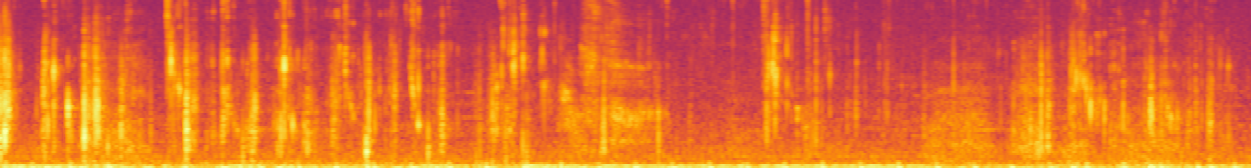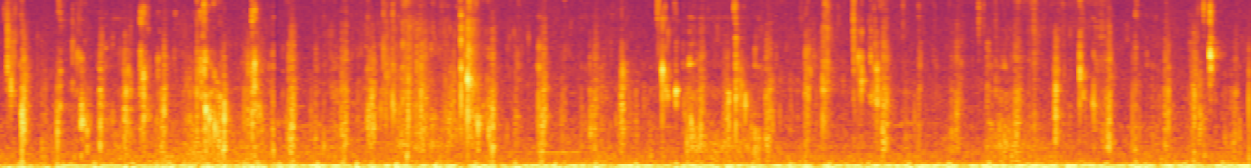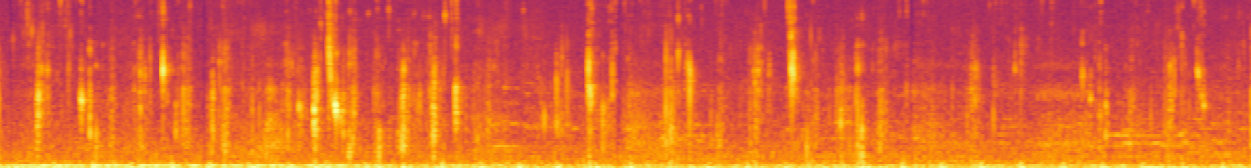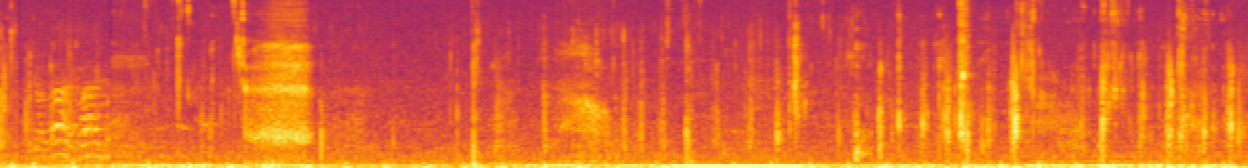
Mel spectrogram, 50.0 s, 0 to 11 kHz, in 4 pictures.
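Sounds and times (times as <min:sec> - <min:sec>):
chewing and crunching food: 0:00.0 - 0:50.0
steady low hum: 0:00.0 - 0:50.0.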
